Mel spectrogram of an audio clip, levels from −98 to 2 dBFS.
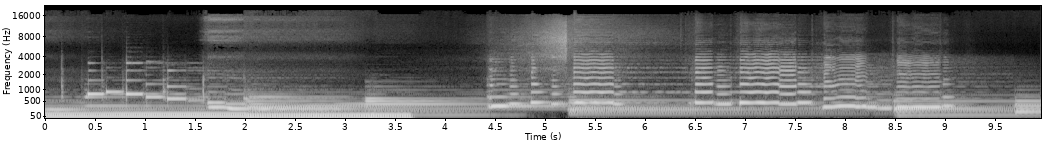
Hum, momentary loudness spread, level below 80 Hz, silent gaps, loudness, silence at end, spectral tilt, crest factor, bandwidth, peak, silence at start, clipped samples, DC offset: none; 10 LU; -26 dBFS; none; -21 LUFS; 0 s; -5.5 dB/octave; 14 dB; 18 kHz; -6 dBFS; 0 s; under 0.1%; under 0.1%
